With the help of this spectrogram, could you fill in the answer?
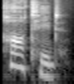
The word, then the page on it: hearted: British English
